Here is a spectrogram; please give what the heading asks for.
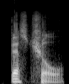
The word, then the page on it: bestial: American English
